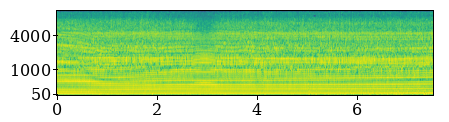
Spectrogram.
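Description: Motorcycle engine running at steady high revs under load, a loud, even drone that rises slowly in pitch as the bike gathers speed.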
